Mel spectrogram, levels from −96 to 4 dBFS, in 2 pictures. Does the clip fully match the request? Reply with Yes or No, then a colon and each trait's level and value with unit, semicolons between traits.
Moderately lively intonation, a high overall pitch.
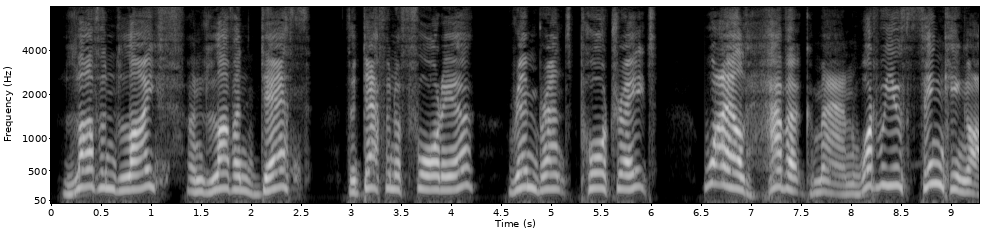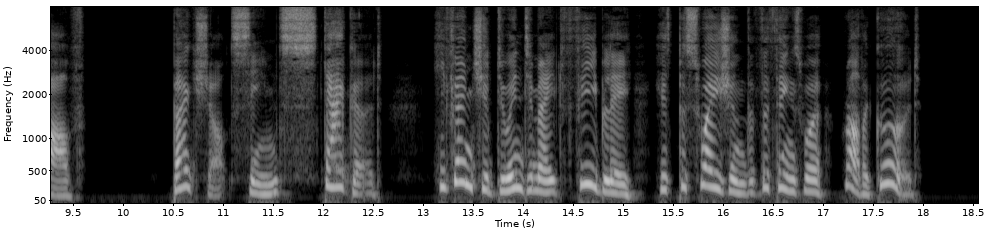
No: wide, 5.7 semitones; high, 215 Hz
